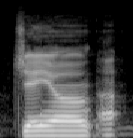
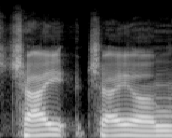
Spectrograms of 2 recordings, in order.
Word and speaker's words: Chaeyoung: Jaeyoung. Is it Jaeyoung? Jaeyoon? J Because it's Chaeyoung.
